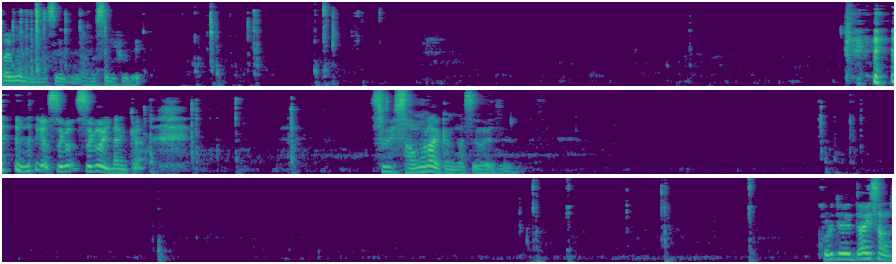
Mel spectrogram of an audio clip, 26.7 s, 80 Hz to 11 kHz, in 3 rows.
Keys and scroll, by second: 0.7 BackSpace, 1.8 shift+., 2.2 ctrl+v, 3.0 Return, 17.1 ctrl+z.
